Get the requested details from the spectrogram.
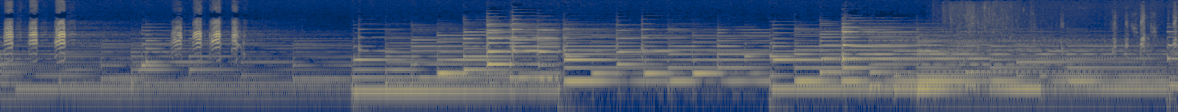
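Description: Steady instrumental music, with bursts of duck quacks mixed in: a cluster in the opening seconds and another near the end, sitting clearly on top of the melody.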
